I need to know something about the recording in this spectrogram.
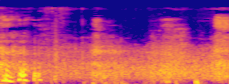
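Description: A word trailing off, then close breathy exhalations from a hiker pausing mid-sentence on an uphill walk.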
